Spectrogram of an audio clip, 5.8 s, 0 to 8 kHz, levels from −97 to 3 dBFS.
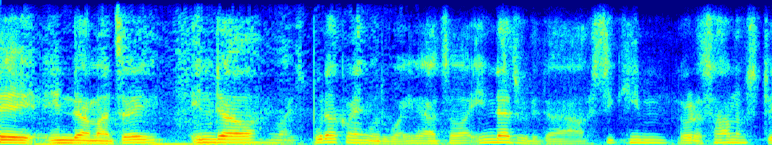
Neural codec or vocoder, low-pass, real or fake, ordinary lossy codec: codec, 16 kHz, 1.1 kbps, Voila-Tokenizer; 7.2 kHz; fake; Opus, 24 kbps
